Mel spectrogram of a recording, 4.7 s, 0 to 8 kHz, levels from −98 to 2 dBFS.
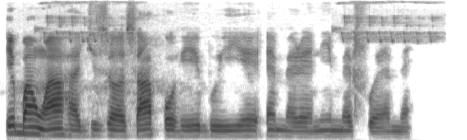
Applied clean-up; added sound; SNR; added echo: none; Bird vocalization, bird call, bird song; 20 dB; none.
